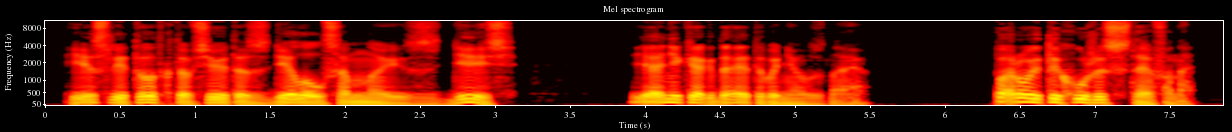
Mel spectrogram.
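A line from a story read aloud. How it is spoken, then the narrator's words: Plain. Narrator (Russian): сказал я ей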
